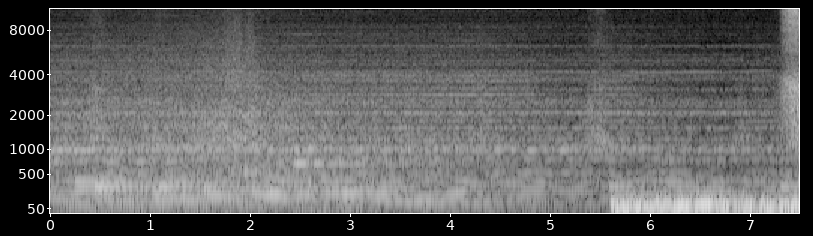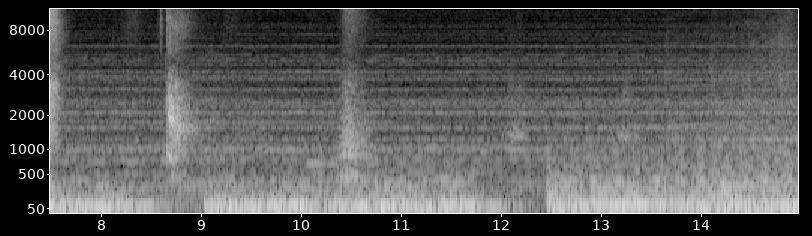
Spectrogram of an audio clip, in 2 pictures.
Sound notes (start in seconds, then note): 7.3 Malik sniffles; 11.2 tense suspenseful music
